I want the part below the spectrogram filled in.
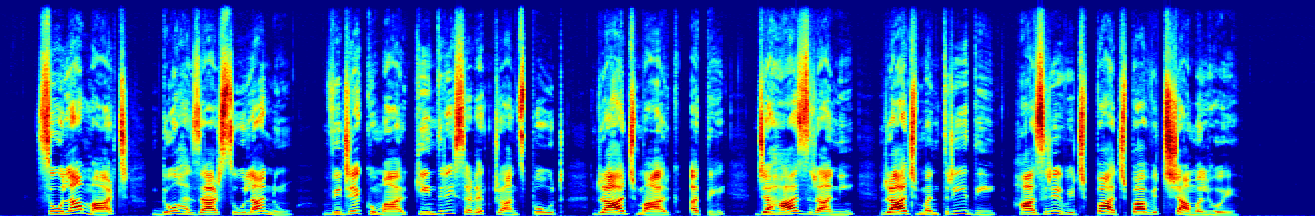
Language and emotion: Punjabi, neutral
